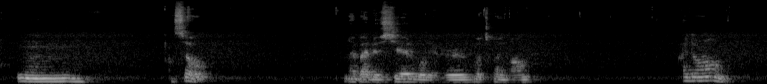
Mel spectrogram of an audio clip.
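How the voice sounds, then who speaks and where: A man speaks at a medium pitch and a very slow pace, with ordinary pitch variation. Long, frequent pauses break his speech, and there is audible room echo. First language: French. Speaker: vlogger. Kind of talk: casual chat. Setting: eating on camera. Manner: halting.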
